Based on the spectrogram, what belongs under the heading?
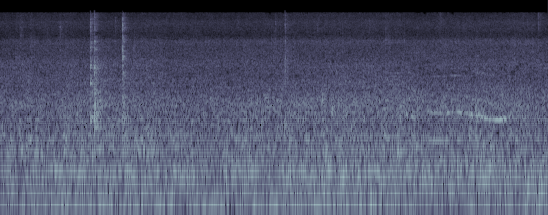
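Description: Garlic frying in butter and soybean oil in a karahi: a steady sizzle, the garlic now turned brown. Two light clicks of a steel spatula against the pan come close together a little under a second in.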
